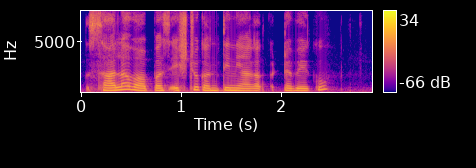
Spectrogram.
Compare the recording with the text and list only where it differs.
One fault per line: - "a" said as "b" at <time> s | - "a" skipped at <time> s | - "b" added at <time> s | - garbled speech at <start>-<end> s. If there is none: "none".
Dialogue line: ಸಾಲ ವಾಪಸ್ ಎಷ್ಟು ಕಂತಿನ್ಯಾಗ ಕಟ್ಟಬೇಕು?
none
